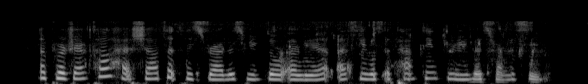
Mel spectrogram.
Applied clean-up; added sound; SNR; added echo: neural mask model Resemble Enhance denoiser.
